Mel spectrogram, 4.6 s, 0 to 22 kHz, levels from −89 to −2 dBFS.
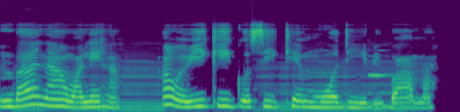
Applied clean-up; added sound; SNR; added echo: neural mask model RNNoise.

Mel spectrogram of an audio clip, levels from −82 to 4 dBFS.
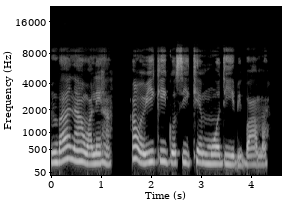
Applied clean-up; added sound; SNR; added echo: none; none; none; none.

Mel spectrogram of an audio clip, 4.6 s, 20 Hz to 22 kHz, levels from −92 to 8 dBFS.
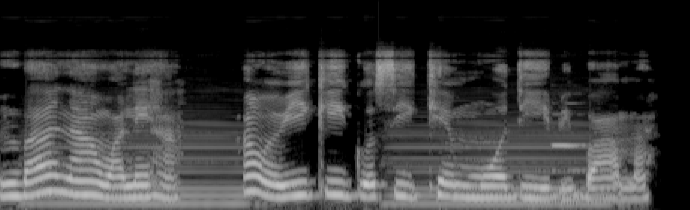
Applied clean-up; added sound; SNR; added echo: none; Wind instrument, woodwind instrument + Bowed string instrument; 14 dB; none.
